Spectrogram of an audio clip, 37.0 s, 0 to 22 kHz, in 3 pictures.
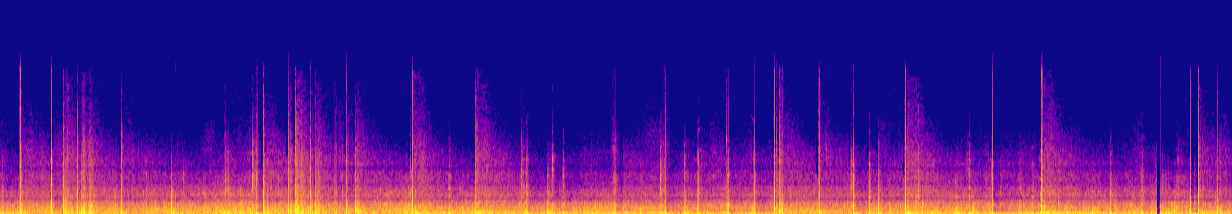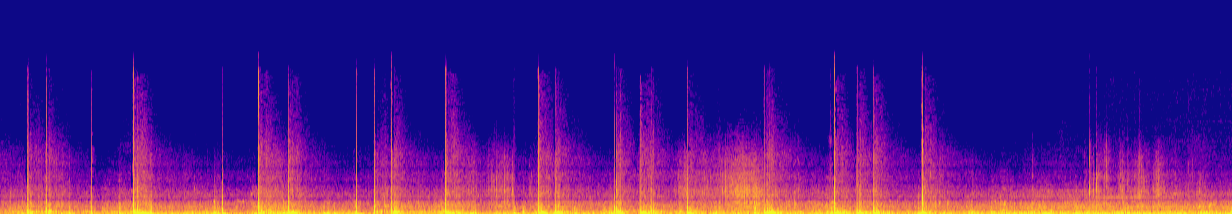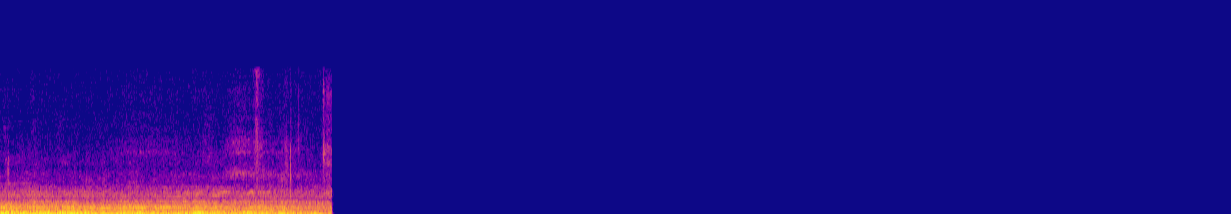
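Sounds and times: fireworks bangs: 0.0 - 27.9.

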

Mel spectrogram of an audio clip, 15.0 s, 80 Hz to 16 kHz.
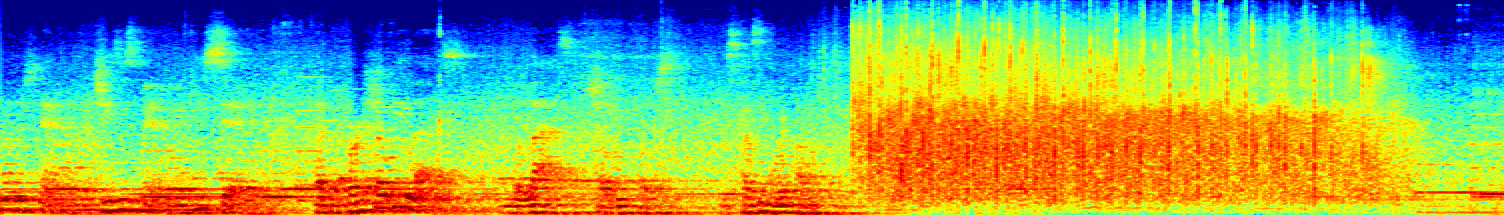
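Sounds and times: held musical notes: 0.0 - 8.5, 9.8 - 15.0
audience applauding: 8.5 - 14.3.

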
